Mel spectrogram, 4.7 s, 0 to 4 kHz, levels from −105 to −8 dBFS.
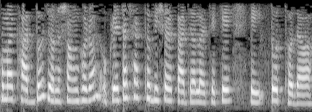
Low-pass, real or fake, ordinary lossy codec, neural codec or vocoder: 3.6 kHz; real; none; none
